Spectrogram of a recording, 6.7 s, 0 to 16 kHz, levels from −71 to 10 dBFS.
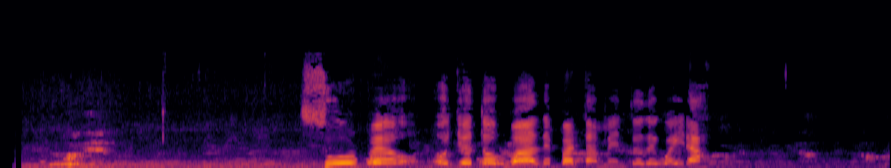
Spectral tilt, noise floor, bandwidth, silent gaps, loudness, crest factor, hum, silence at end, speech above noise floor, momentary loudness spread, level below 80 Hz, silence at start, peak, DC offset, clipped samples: -3 dB/octave; -47 dBFS; 11 kHz; none; -21 LUFS; 22 dB; none; 0 s; 27 dB; 19 LU; -64 dBFS; 0.15 s; -2 dBFS; under 0.1%; under 0.1%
